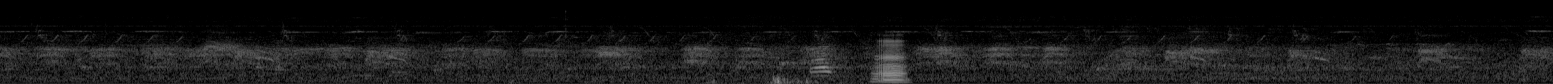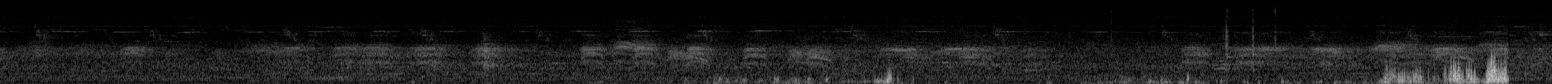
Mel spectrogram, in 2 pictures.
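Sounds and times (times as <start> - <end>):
birds calling: 0.0 - 31.0.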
